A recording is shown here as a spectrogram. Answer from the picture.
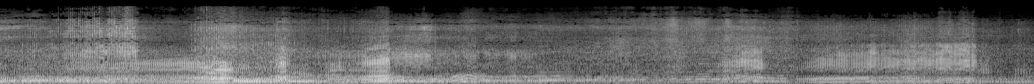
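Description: Several motocross dirt bikes revving around a dirt track, their engine notes overlapping and repeatedly rising and falling in pitch as the riders accelerate and back off.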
